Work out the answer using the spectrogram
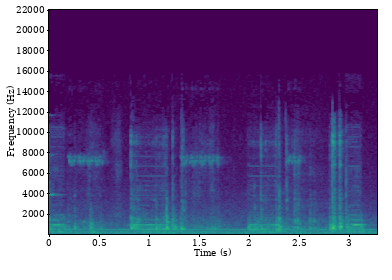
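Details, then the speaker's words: Singer Futura Quintet, after its bobbin area was cleaned and oiled: short bursts of light whirring and clicking from the scissor thread cutter with no harsh snap; quieter than Brother and Baby Lock cutters, working normally. "The scissor cutter is so much more quiet than the Brother and Baby Lock."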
